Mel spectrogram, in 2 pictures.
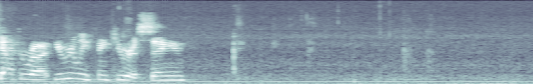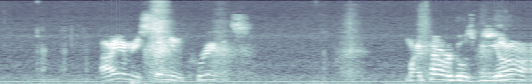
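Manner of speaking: froggy cartoon-puppet voice. Podcast host doing Vegeta lines for co-hosts in a Kermit voice. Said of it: "Vegeta lines in Kermit voice".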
